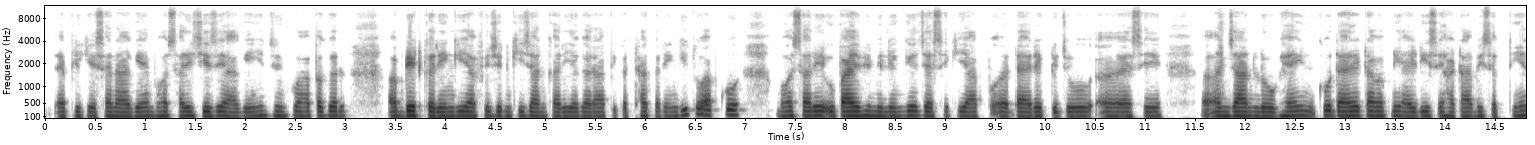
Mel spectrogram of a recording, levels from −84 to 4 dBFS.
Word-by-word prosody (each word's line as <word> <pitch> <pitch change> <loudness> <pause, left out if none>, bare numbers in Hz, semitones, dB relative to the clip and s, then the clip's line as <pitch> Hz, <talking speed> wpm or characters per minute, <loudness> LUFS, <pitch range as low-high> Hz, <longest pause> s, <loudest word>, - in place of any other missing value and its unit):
application 125 0 -2
आ 120 -1 +2
गए 120 +1 -1
हैं 130 +1 0
बहुत 125 0 -2
सारी 130 0 0
चीज़ें 130 0 +2
आ - - -1
गई 120 +2 -3
हैं 135 - -2
जिनको 135 +1 -2
आप 130 +1 -5
अगर 130 0 0 0.5
अपडेट 135 +2 +5
करेंगी 125 +1 +3
या 130 - +4
फ़िर 130 +1 -4
जिनकी 125 0 -3
जानकारी 125 -1 -1
अगर 120 0 -1
आप 120 0 -4
इकट्ठा 125 +1 -4
करेंगी 125 +4 -3
तो - - +2
आपको 155 +1 +1 0.4
बहुत 130 +1 -1
सारे 130 +1 +3
उपाय 130 0 +5
भी 135 +1 0
मिलेंगे 130 +1 0
जैसे 125 -1 -1
कि 130 +1 -4
आप 120 - -7 0.2
डायरेक्ट 120 0 0
जो 125 0 +1
अ, 125 0 -2
ऐसे 125 +1 -1
अ 125 - -10
अनजान 130 0 +3
लोग 125 0 +1
हैं 130 +1 +2
इनको 140 +1 0
डायरेक्ट 135 0 +3
आप 135 - +4
अपनी 135 +1 -1
आई 120 -1 +1
डी 130 +1 0
से 130 - -5
हटा 120 -1 -1
भी 125 +1 -2
सकती 125 +1 -7
हैं 140 - +1
125 Hz, 210 wpm, -20 LUFS, 125-130 Hz, 0.5 s, अपडेट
